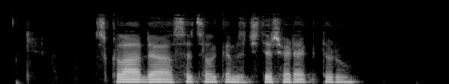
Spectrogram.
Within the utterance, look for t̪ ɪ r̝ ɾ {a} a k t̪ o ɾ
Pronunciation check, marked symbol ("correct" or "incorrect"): incorrect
